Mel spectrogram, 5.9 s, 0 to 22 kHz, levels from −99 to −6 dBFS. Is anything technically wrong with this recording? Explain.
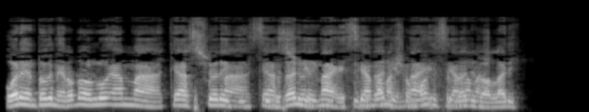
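Yes. HE-AAC compression runs throughout, with plainly audible codec damage and nothing above 12.3 kHz. The treble is likely rebuilt from lower bands, which fits a very low bitrate around 16 kbps, leaving sibilants gritty and metallic.

A doubled audio track appears from 2.25 to 4.89 s. It is likely a second copy of the speech mixed in about a second late and roughly 5 dB quieter, starting and stopping abruptly, with no room colour.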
